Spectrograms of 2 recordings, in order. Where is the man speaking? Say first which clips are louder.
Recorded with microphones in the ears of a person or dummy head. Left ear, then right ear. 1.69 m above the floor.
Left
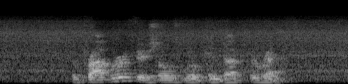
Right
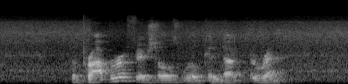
Right 2 dB; 45° right (ahead or behind), 0.5 m.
